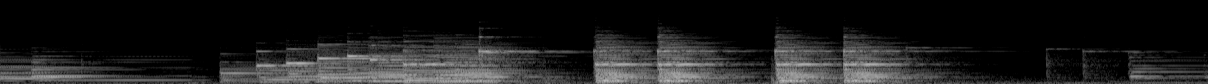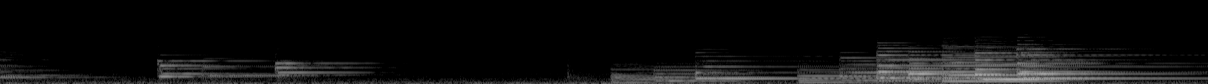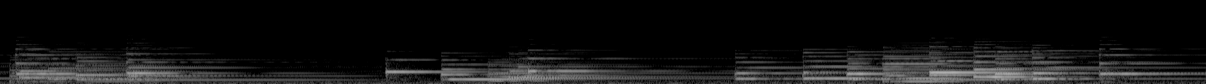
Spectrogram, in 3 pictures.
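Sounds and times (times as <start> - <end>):
piano prelude: 0.0 - 16.2, 17.7 - 36.2.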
